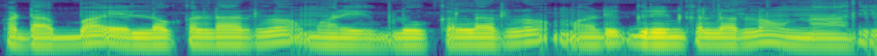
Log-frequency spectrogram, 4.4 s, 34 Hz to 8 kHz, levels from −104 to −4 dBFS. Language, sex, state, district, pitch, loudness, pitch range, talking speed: Telugu, male, Telangana, Mahabubabad, 110 Hz, -17 LUFS, 105-110 Hz, 135 wpm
